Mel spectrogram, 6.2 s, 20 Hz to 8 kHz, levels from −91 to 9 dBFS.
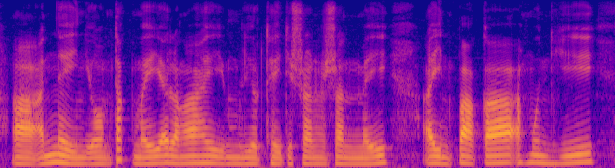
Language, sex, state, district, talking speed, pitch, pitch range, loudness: Mizo, male, Mizoram, Aizawl, 245 wpm, 115 Hz, 105-125 Hz, -18 LUFS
